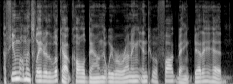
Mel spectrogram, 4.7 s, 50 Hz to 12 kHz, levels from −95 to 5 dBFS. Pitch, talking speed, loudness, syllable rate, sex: 135 Hz, 230 wpm, -17 LUFS, 5.9 syllables/s, male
